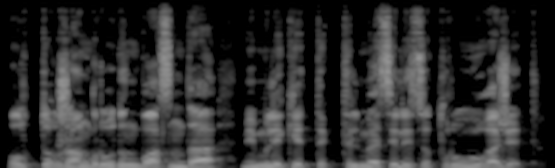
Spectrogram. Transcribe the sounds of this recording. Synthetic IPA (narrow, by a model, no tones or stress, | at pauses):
ʊlˠt̪ːəqʒɑɴʁəɾud̪əɴbɑsənd̪ɑme̞mle̞kʲe̞t̪ːɪk̚t̪ʰɪlmæse̞le̞sɪt̪ʰʊɾuəqʰɑʒe̞t̪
